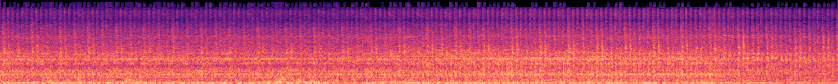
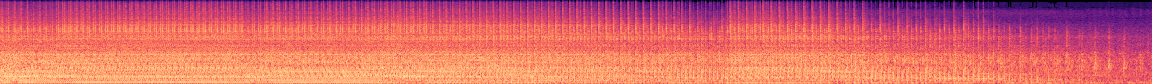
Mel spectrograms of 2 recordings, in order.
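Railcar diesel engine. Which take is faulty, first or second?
second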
